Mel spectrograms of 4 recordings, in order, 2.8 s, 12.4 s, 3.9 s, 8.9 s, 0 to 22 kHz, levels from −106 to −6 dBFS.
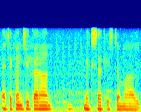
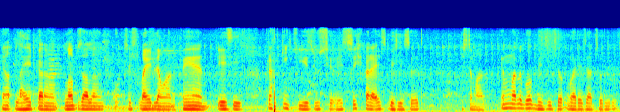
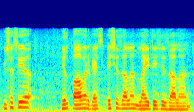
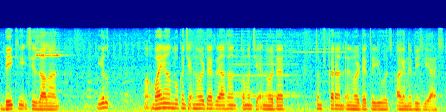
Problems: constant background noise, continuous background conversations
